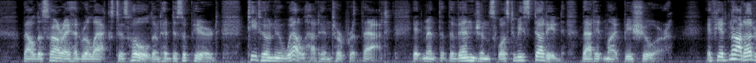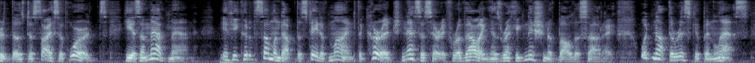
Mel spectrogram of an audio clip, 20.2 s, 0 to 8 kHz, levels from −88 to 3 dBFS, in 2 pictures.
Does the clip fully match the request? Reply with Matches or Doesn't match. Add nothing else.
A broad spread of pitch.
Matches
